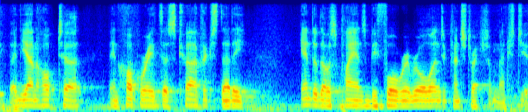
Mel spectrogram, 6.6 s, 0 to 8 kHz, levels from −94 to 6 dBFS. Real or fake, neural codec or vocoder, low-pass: fake; codec, 16 kHz, 0.5 kbps, X-Codec, HuBERT features, trained on balanced general audio; 7.2 kHz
